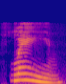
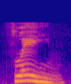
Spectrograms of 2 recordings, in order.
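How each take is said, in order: First: "Flame" with a long A; teacher modelling long A. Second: "Flame" repeated with a long A, a bit louder; "Flame" with the same long A; teacher repeating the word. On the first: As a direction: stretch the A in "Flame". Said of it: "long sound". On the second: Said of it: "As you can see". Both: Shown as a demonstration.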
